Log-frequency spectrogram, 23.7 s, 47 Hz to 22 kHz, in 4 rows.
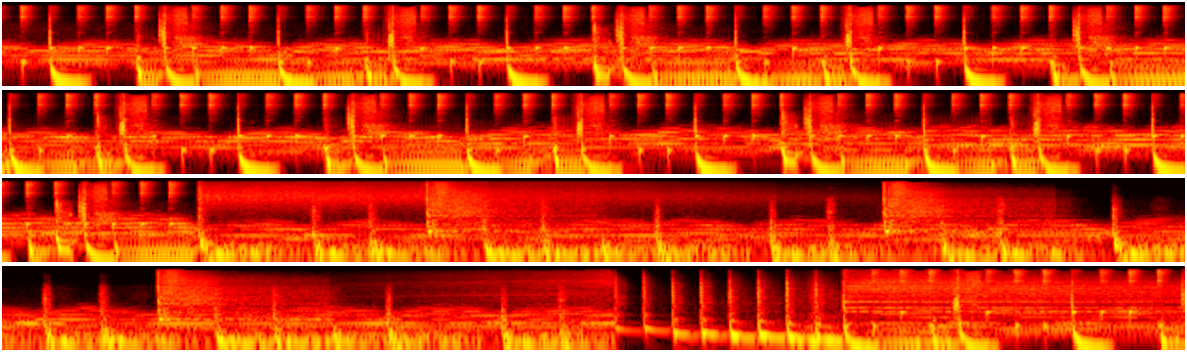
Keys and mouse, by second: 2.5 click, 8.5 click, 15.8 Return, 19.9 click.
